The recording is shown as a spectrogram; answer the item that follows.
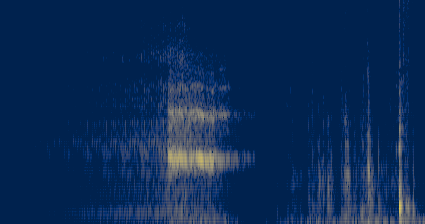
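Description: Logo-animation sound effects: a rising whoosh that swells into a bright ringing tone about two seconds in. Then, after a short gap, a quick run of clicks ending in a sharp hit near the end.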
